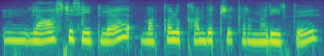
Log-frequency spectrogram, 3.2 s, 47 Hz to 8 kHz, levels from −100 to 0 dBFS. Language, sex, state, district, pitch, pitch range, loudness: Tamil, female, Tamil Nadu, Nilgiris, 200 Hz, 190-210 Hz, -15 LUFS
